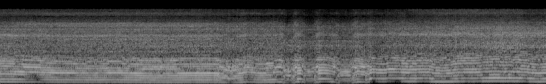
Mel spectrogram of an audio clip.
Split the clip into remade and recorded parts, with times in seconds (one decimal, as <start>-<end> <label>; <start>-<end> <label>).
0.0-5.5 recorded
